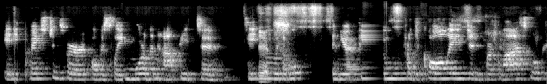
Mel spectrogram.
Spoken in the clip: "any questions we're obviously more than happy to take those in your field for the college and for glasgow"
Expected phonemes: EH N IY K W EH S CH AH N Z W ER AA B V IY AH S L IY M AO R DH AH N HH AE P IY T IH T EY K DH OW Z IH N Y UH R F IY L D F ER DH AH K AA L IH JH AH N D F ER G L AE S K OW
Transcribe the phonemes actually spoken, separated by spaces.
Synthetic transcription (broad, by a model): EH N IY K W EH S CH AH N Z W ER AA B V IY AH S L IY M AO R DH AH N HH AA P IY T IH T EY K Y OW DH IH N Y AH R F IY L F ER DH AH K AA L IH JH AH N F ER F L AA S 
